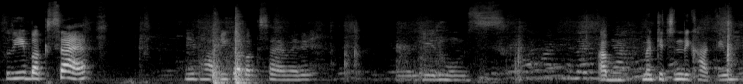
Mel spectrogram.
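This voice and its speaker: A woman's voice: a little high, fairly even intonation, slow pace, pauses often, heavy background noise. A young woman vlogging a casual home tour, chatting playfully to viewers while she walks through a family house. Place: family house, indoors and courtyard. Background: family members talking around her.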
